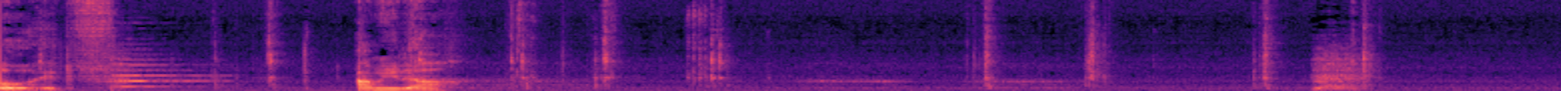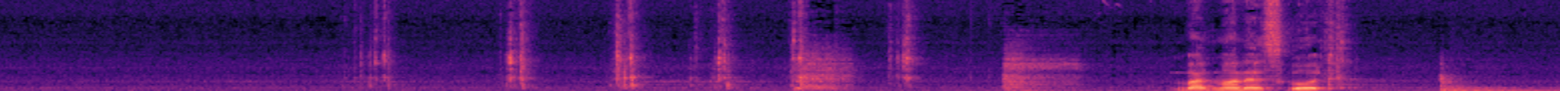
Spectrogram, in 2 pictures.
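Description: Short electronic video game blips and beeps sound.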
